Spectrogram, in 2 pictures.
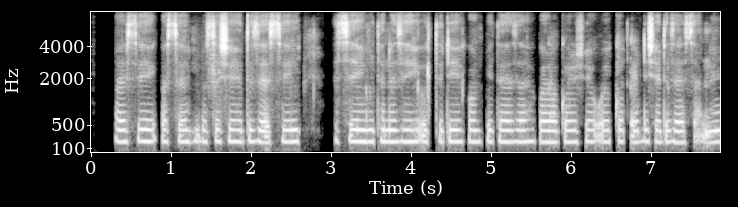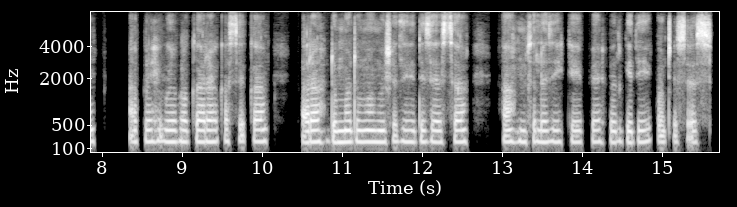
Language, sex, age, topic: Gamo, female, 18-24, government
